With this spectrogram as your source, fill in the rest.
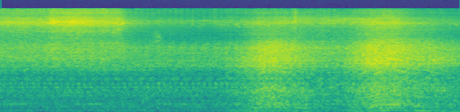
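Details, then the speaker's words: Espass Zebra engine after distributor ignition timing adjustment to cure overheating and lost power: catches and revs up twice smoothly with no knocks or misses; runs smooth and temperature normal. "suaranya masih halus suhunya normal"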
